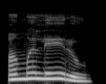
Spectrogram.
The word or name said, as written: ಅಮಲೇರು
